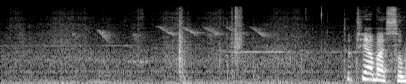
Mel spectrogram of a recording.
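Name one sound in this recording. Paper rustles as a page is handled.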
